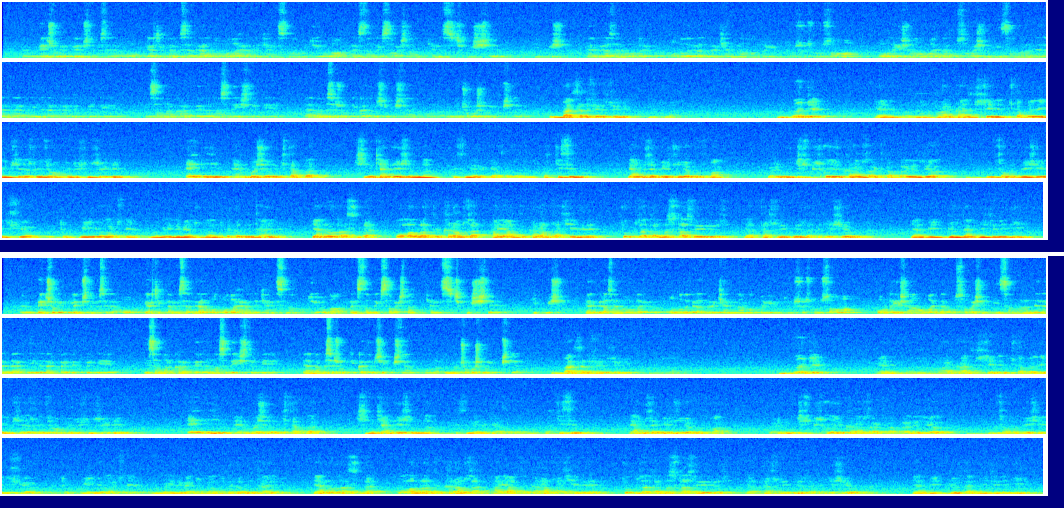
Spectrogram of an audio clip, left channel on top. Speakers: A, on the right; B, on the left.
A: e, Beni çok etkilemişti mesela. O gerçekten mesela biraz o, o da herhalde kendisini anlatıyor. O da Afganistan'daki savaştan kendisi çıkmış işte gitmiş. Yani biraz hani orada e, onda da biraz böyle kendini anlatma gibi bir durum söz konusu ama orada yaşanan olaylar o savaşın insanlara neler verdiği, neler kaybettirdiği, insanların karakterini nasıl değiştirdiği. Yani ben mesela çok dikkatimi çekmişti yani bu konular. Bilmiyorum çok hoşuma gitmişti ya.
B: Ben sana şöyle söyleyeyim Beytullah. Önce yani e, Harika Halit Hüseyin'in kitaplarıyla ilgili bir şeyler söyleyeceğim ama önce şunu söyleyeyim. En iyi, en başarılı kitaplar kişinin kendi yaşamından esinlenerek yazdığı romanlar. Bak kesin bu. Yani mesela Virginia Woolf var. Böyle müthiş psikolojik karamsar kitaplar yazıyor. İnsanlar dehşete düşüyor. Çok beğeniyorlar. İşte Nobel Edebiyat Ödülü almış ve kadın intihar ediyor. Yani orada aslında o anlattığı karamsar hayatı, karamsar şeyleri çok güzel tar- Nasıl tasvir ediyorsun? Ya tasvir etmiyor zaten. Yaşıyor onları. Yani bir gözlem yeteneği değil.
